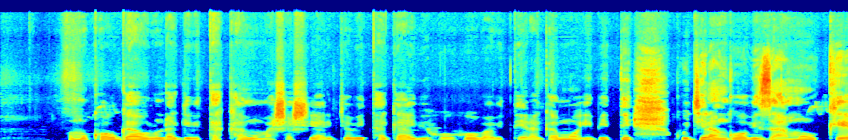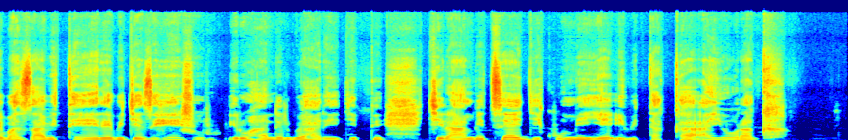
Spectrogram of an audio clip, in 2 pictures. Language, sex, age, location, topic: Kinyarwanda, female, 25-35, Musanze, agriculture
